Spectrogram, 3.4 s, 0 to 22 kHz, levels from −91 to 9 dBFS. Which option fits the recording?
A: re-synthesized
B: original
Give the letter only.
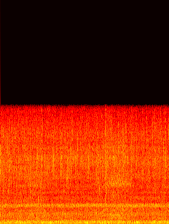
B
